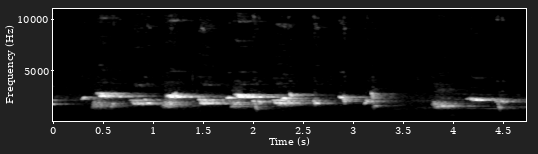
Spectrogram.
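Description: A sooty-headed bulbul sings a lively run of bubbly, slurred whistled phrases, rising and falling quickly.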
